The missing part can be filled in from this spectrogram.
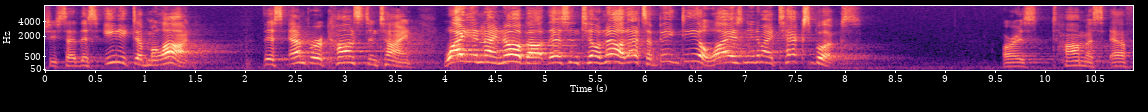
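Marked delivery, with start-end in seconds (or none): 0.4-8.2 put-on furious, very loud, high angry outburst. Quoting what an angry young lady said to you, imitating an angry young woman. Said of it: "She was very angry".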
